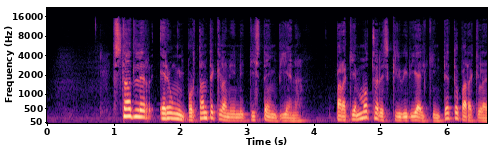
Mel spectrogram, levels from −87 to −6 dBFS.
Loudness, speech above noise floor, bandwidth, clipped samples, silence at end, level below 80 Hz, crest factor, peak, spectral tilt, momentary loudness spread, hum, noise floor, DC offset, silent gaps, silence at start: -20 LUFS; 35 dB; 15.5 kHz; under 0.1%; 0 s; -58 dBFS; 18 dB; -2 dBFS; -7 dB/octave; 10 LU; none; -54 dBFS; under 0.1%; none; 1 s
